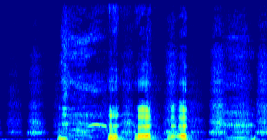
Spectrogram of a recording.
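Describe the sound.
A person imitates the panting of a husky / German Shepherd mix dog named Dodger Hong, with a quick run of breathy huffs mixed with a few voiced, whiny tones, loud and alone for about two seconds.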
